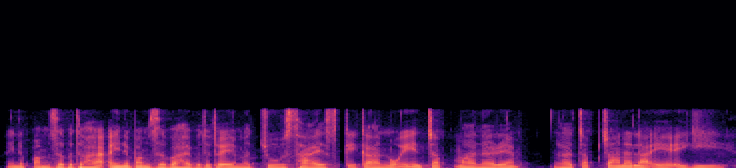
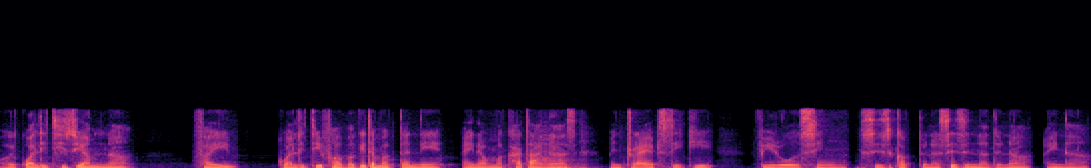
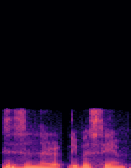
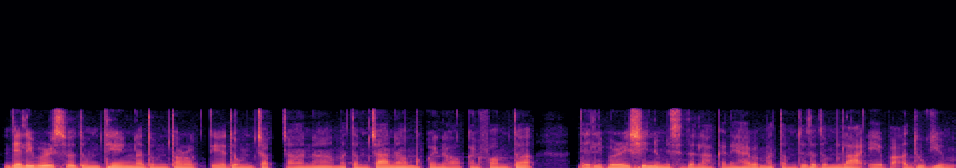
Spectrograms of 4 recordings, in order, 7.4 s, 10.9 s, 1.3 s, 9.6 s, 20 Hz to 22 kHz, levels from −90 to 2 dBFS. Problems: none marked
